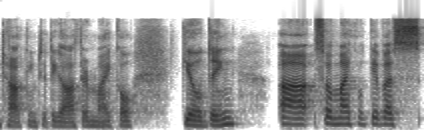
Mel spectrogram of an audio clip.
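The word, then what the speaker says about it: Guilding: Gilding spelled with a U like like building except with a G.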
